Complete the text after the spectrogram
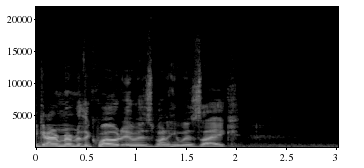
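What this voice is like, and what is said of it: Usual voice. Nothing is said of it.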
